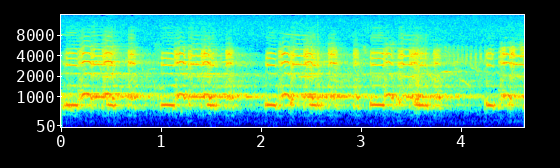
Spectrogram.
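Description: Common Cranes give loud, rolling trumpeting calls. Several birds overlap in a steady, almost continuous chorus, with harsh, honking notes rising and falling.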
